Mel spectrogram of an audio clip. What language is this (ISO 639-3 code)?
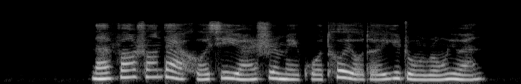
zho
